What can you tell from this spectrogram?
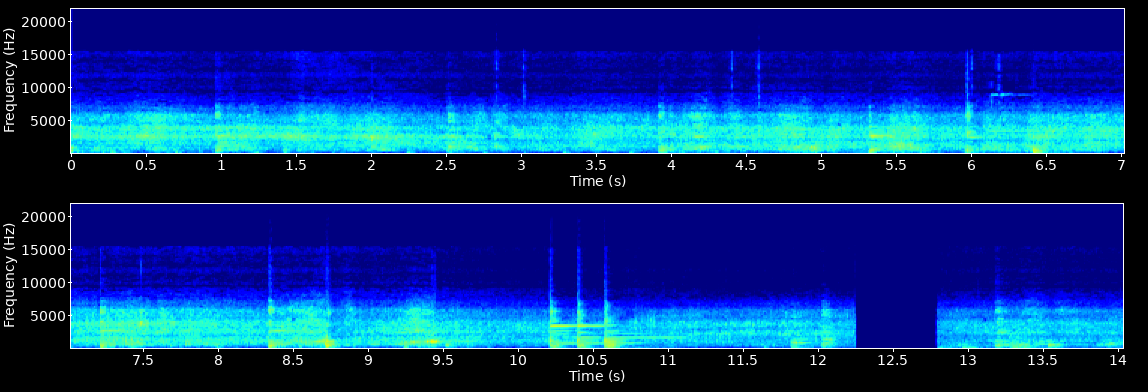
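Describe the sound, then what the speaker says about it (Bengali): Drumstick stems are stir-fried with spices in a pan: continuous scraping, stirring and sizzling noise with irregular clatter, fairly close and loud, broken by one brief moment of silence near the end. "সমস্ত মশলাপাতি দিয়ে আমি ডাটাটা ভালো করে কষিয়ে নিয়েছি।"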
